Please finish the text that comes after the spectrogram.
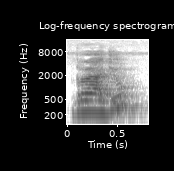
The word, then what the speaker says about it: rayo: ¿Cuál es la sílaba tónica?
